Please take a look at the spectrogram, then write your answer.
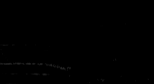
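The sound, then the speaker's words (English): A child's high, wavering scream slides downward and fades after about half a second, followed by a few thinner, fainter shrieks over a low background rumble. “Sorry, kids screaming. There's a bunch of pandemonium going on.”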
